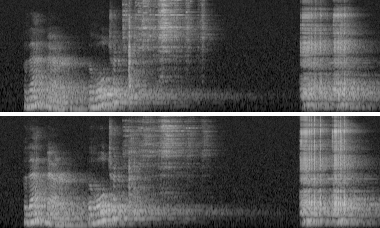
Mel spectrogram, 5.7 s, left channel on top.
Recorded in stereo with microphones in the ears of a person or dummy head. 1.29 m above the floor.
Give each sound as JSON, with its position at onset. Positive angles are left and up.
{"t": 0.4, "sound": "a woman speaking", "side_deg": -60, "distance_m": 2.0}
{"t": 1.8, "sound": "cutlery clinking", "side_deg": 30, "distance_m": 0.9}
{"t": 4.5, "sound": "a squeak", "side_deg": -80, "distance_m": 1.2}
